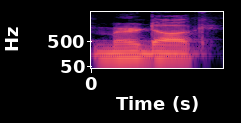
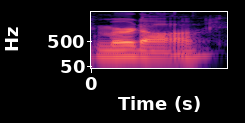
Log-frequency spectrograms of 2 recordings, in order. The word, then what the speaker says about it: Murdaugh: that Murdoch documentary. Remember I told y'all about it? Dude, it's Murdaugh.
